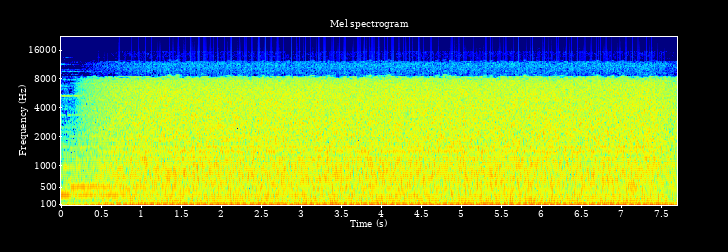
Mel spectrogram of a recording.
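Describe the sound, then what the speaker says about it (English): Steady, loud hiss of broadband noise, rising in quickly and holding unchanged to the end. "there's some white noise added in."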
